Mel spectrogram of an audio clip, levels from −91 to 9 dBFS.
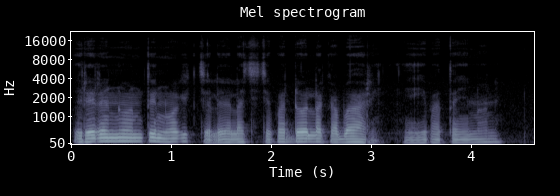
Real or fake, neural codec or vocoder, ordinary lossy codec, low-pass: real; none; none; 19.8 kHz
